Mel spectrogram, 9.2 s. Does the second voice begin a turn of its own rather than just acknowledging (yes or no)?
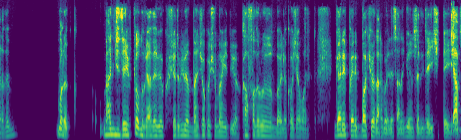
yes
